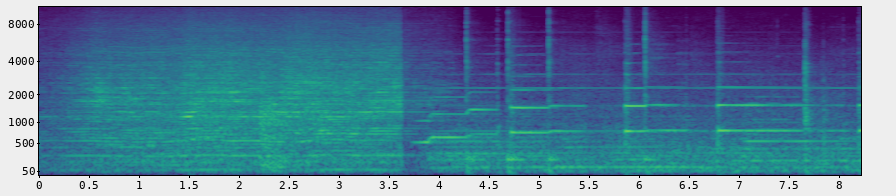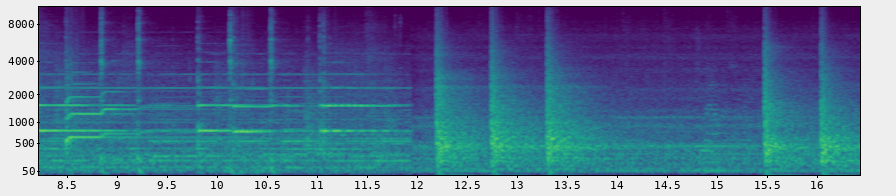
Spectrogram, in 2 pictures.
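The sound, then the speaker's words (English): Hammering and workshop clatter fill a Steinway piano factory in Astoria, Queens. A dense noisy burst opens, then many sharp, irregular strikes ring with sustained metallic tones, closing with several heavier blows. “But the art of building a piano has another sound entirely. It's cacophonous and noisy, and yet has its own kind of beauty.”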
